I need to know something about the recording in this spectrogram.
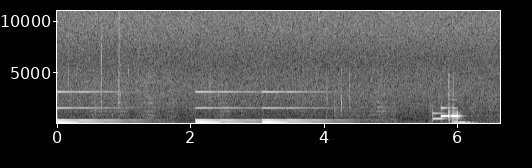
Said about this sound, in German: Anruf wird gestartet.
